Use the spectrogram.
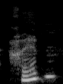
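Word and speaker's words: Reims: It's Rem, I believe you pronounce it.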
